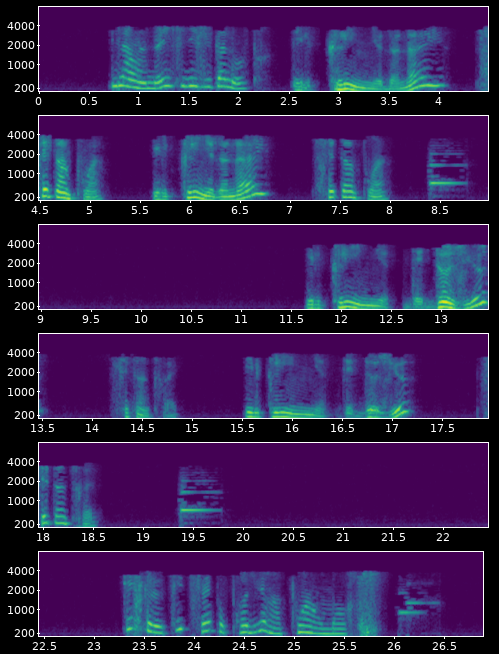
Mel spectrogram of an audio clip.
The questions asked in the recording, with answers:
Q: Qu'est-ce que le type fait pour produire un point en morse?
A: Il cligne d'un œil.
